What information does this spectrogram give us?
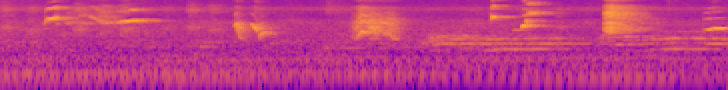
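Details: An Oriental magpie-robin's ngeriwik call, a lure to get young birds singing: scattered high chirps and buzzy notes over a steady low hum.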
